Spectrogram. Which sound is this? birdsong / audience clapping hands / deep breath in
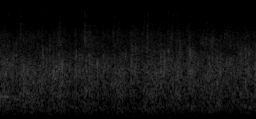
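audience clapping hands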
